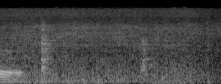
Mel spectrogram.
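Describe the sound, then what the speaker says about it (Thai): Pumpkin flesh stir-fries in a pan with a steady soft sizzle and hiss, and a couple of brief scraping stirs break through the frying. "ขณะที่เรากำลังผัด"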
